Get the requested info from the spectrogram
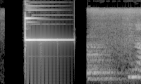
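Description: A single bright ding: one steady high tone that starts sharply and cuts off suddenly after under a second, an edited-in bell sound effect set between stretches of dead silence.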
